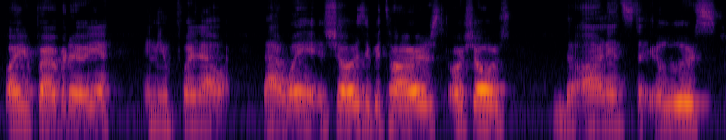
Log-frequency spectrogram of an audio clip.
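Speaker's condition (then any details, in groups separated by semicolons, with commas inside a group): Cerebral palsy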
